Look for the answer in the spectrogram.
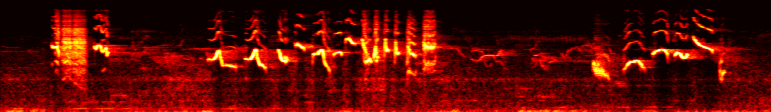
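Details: Energetic oriental magpie-robin song for prompting untrained birds to sing, with a harsh buzzy note, then fast runs of ringing whistles, crisp clicks and looping high slurred phrases.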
